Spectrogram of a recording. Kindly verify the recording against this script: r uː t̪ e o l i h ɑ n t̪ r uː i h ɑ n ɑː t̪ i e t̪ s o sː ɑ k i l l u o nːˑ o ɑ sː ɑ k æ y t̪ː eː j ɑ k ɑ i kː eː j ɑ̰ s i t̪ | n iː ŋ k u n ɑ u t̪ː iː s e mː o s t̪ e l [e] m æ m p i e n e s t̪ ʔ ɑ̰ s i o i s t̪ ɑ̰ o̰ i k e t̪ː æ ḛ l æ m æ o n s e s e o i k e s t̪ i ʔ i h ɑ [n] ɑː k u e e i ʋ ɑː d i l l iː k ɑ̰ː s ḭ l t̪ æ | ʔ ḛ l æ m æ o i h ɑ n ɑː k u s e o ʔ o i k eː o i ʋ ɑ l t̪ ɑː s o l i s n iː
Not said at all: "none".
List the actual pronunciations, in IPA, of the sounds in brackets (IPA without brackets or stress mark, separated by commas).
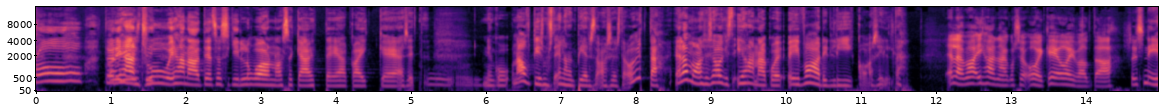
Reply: æ, n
